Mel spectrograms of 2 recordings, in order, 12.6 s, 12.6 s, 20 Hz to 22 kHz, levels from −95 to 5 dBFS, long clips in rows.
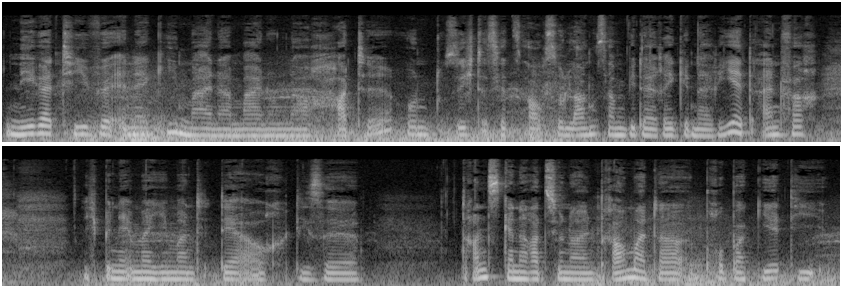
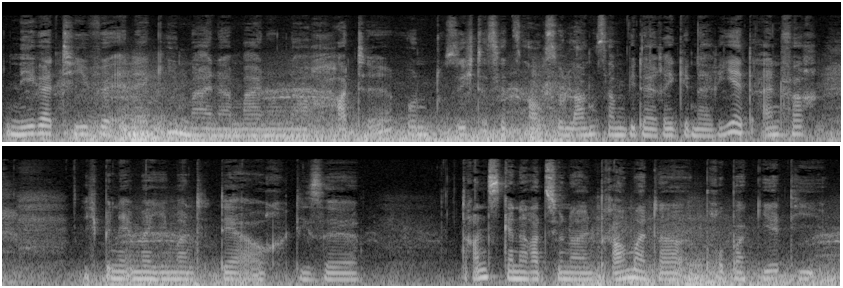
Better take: first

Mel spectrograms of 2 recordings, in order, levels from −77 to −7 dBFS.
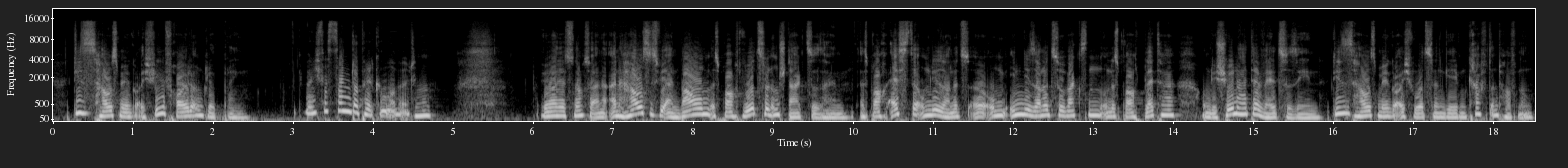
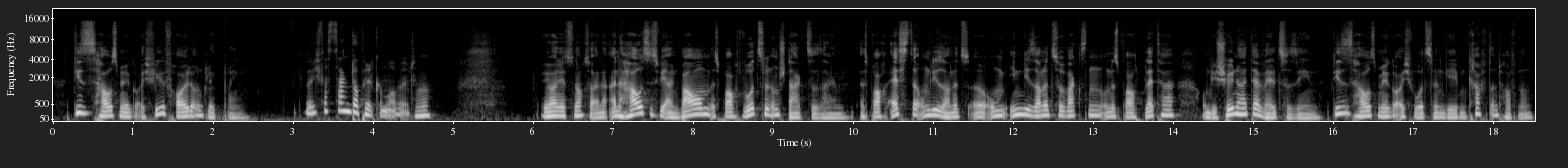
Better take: second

